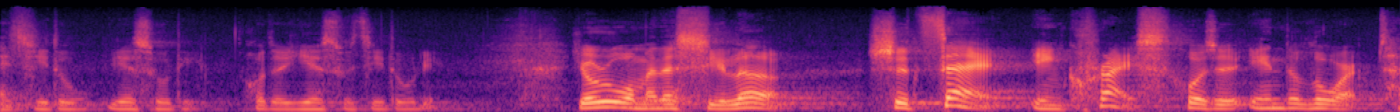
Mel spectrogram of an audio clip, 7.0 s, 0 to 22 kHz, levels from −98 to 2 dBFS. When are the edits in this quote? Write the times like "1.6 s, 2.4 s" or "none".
4.3 s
